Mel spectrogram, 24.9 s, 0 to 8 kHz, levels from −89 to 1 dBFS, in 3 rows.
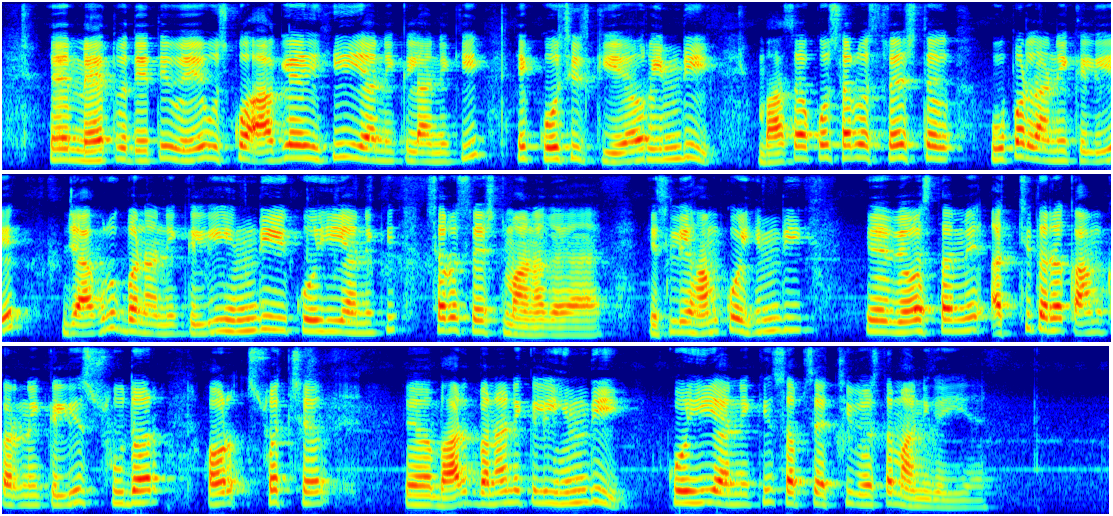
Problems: background sounds at intervals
